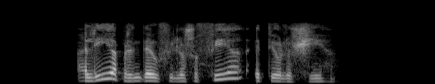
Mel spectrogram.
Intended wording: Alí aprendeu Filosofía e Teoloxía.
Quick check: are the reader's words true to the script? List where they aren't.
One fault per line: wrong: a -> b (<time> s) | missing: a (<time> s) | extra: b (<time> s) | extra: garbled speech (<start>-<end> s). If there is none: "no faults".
no faults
